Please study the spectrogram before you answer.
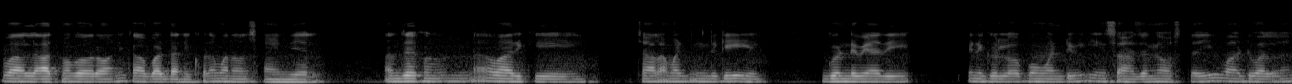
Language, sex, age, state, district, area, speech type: Telugu, male, 60+, Andhra Pradesh, East Godavari, rural, spontaneous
